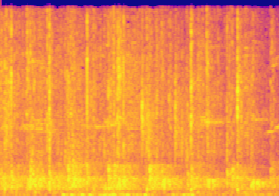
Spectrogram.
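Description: Audience applauding: many hand claps, irregular and overlapping.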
